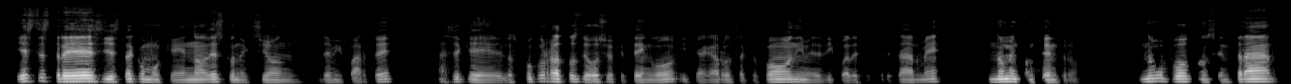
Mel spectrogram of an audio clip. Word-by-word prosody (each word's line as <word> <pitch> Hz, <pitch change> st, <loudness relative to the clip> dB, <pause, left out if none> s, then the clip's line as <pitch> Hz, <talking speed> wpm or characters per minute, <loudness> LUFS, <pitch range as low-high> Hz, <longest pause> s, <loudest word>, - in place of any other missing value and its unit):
y 130 Hz, -, 0 dB
este 145 Hz, +3 st, -2 dB
estrés 140 Hz, -3 st, +8 dB
y 125 Hz, -, +2 dB
esta 120 Hz, +1 st, -2 dB
como 120 Hz, -2 st, -5 dB
que 105 Hz, -1 st, -12 dB
no 110 Hz, 0 st, -3 dB
desconexión 105 Hz, -3 st, -8 dB
de 105 Hz, 0 st, -15 dB
mi 105 Hz, -1 st, -17 dB
parte, 115 Hz, +6 st, -10 dB, 0.4 s
hace 120 Hz, +2 st, -12 dB
que 105 Hz, -3 st, -6 dB
los 105 Hz, +1 st, -16 dB
pocos 130 Hz, +4 st, -9 dB
ratos 130 Hz, 0 st, 0 dB
de 110 Hz, -, -3 dB
ocio 105 Hz, +1 st, -4 dB
que 95 Hz, -, -26 dB
tengo 105 Hz, +4 st, -7 dB
y 110 Hz, -, -22 dB
que 100 Hz, -, -19 dB
agarro 105 Hz, +1 st, -13 dB
el 105 Hz, -, -18 dB
saxofón 120 Hz, +6 st, -3 dB
y 110 Hz, -, -6 dB
me 105 Hz, -1 st, -11 dB
dedico 105 Hz, 0 st, -16 dB
a -, -, -8 dB
desestresarme, 110 Hz, +5 st, -12 dB, 0.4 s
no 125 Hz, +1 st, +3 dB
me 130 Hz, -1 st, +5 dB
concentro, 105 Hz, -5 st, -8 dB, 0.6 s
no 135 Hz, +3 st, -1 dB
me 145 Hz, -2 st, -3 dB
puedo 130 Hz, 0 st, +1 dB
concentrar, 120 Hz, +4 st, +1 dB
110 Hz, 175 wpm, -22 LUFS, 105-125 Hz, 0.6 s, estrés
